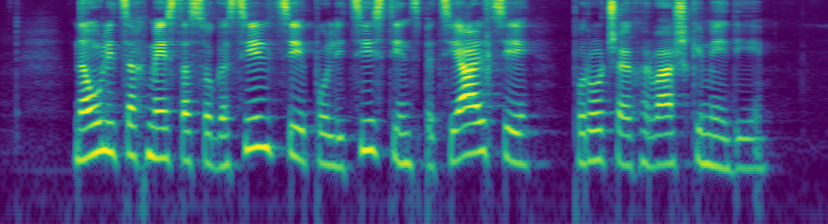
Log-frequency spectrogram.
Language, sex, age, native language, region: Slovenian, female, 30-49, Slovenian, Savinja region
